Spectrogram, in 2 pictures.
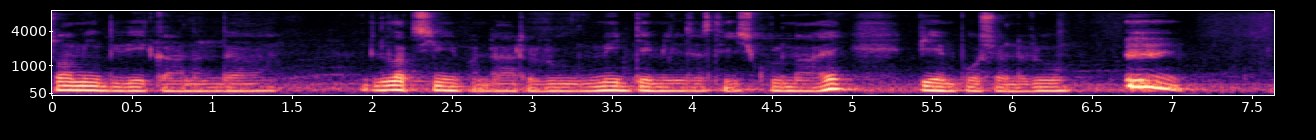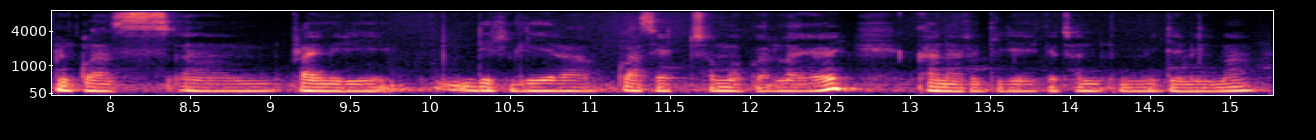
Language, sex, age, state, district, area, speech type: Nepali, male, 30-45, West Bengal, Darjeeling, rural, spontaneous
